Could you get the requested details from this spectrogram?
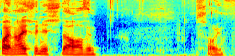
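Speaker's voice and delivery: talking with mouth full, chewing while speaking. Eating cheesecake while waiting for friends, talking with mouth full. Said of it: "I shouldn't talk with my mouth full".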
